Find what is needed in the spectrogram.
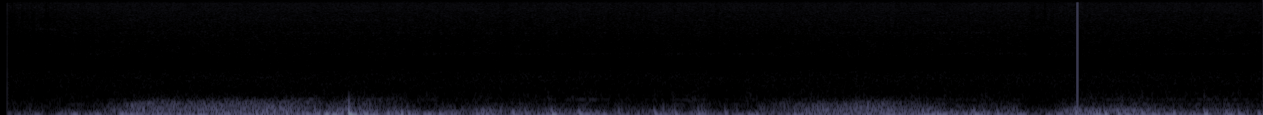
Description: Recorded in a middle-aged man with right lower lobe pneumonia. You will hear tubular breath sounds, rales (crackles), bronchophony, and whispered pectoriloquy.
